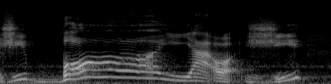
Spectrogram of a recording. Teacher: A paroxítona, eu vou te lembrar que a sílaba tônica não é a última, é a penúltima. Se fosse jiboiar, seria uma oxítona, mas ela não é oxítona.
